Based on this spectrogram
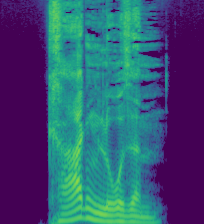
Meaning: strong dative masculine/neuter singular of kragenlos
- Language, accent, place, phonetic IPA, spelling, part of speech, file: German, Germany, Berlin, [ˈkʁaːɡn̩loːzm̩], kragenlosem, adjective, De-kragenlosem.ogg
